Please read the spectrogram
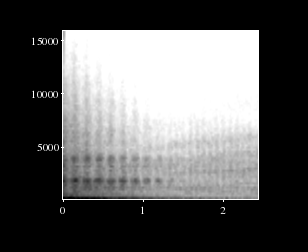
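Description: Low rumbling tail of a cinematic boom hit, fading away steadily, with a faint wavering high tone over it.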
